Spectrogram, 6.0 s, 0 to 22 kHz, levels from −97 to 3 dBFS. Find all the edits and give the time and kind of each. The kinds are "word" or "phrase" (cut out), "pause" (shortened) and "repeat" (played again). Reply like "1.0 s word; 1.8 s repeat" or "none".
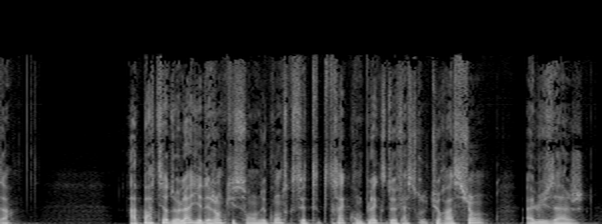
4.0 s phrase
